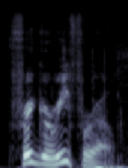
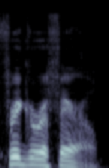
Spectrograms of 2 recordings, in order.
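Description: First: The stress falls on the third syllable, ri. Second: The stress does not fall on the ri syllable. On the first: The speaker calls it right. "emphasizing the reefer part of frigorifero" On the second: The speaker calls it wrong. "not frigorifero"

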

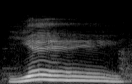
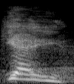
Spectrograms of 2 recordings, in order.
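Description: First: The cheer is said weakly, with little energy. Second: The cheer is said strongly, with more energy.

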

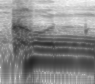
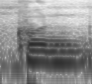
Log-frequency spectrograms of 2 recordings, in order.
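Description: First: The k has a strong, exaggerated burst of air. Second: The k has only a slight puff of air. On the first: The speaker calls it wrong. "gak usah terlalu berlebihan" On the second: The speaker calls it right. "ada apa udaranya sedikit"

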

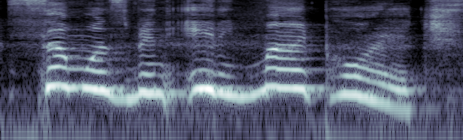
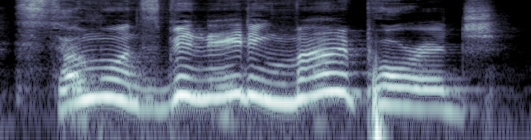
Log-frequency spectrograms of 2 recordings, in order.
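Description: First: It is said in Mama Bear's voice. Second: It is said in Papa Bear's growling voice.

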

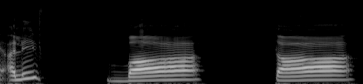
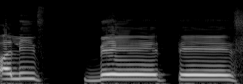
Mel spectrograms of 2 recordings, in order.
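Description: First: The letter names end in an 'a' vowel. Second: The letter names end in an 'e' vowel. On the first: The speaker calls it right. "मारूफ तरीका यह है" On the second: The speaker calls it wrong. "ये इसका मजहूल तरीका है"

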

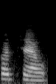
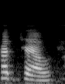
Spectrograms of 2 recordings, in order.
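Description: First: The stress is on the second syllable. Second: The stress is on the first syllable. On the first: The speaker calls it right. "надо на второй" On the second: The speaker calls it wrong. "мы делаем ошибку, когда ударение на первый слог"

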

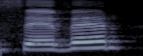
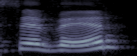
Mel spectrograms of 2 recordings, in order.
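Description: First: The stress falls on the other syllable. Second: The stress falls on its usual syllable. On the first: The speaker calls it wrong. "Pot să spun sever? Nu. ... Le-am pronunțat invers" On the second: The speaker calls it right. "adică varianta A"

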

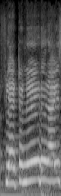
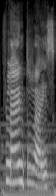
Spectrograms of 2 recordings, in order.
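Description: First: Flattened is said in full with every syllable. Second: Flattened is said shortened, like flent. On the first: The speaker calls it wrong. "એવું નથી કહેવાતું" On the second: The speaker calls it right. "ફ્લેન્ટ rice કહેવાય છે"

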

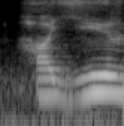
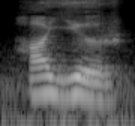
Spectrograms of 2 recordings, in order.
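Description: First: The second vowel is a front unrounded vowel. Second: The second vowel is a back unrounded vowel. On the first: The speaker calls it wrong. "هایر نیست، ایه آیه با نقطه نیست" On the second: The speaker calls it right. "ها یر هایر"

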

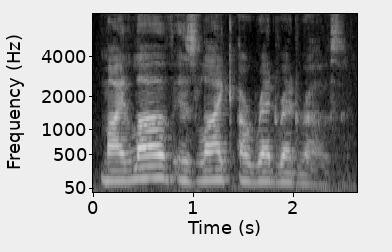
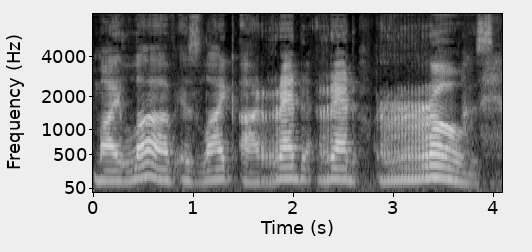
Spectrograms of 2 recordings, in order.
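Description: First: It is read in a plain, non-Scottish accent. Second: It is read in a Scottish accent with rolled r.

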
